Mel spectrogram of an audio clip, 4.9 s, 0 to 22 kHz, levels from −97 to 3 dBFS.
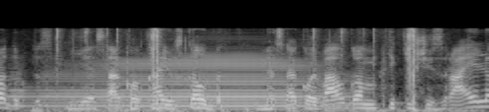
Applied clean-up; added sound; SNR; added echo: none; Wind instrument, woodwind instrument + Packing tape, duct tape; 4 dB; none.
